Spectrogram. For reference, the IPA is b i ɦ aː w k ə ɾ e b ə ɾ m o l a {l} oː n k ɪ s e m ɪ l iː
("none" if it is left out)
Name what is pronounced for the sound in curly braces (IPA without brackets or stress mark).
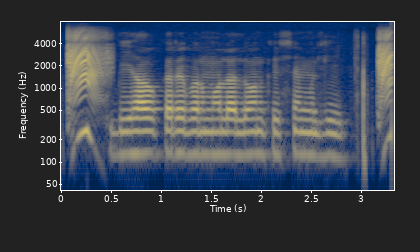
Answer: l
